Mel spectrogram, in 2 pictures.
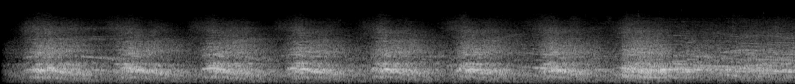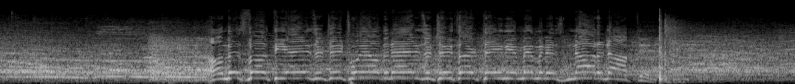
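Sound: lawmakers booing and hissing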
